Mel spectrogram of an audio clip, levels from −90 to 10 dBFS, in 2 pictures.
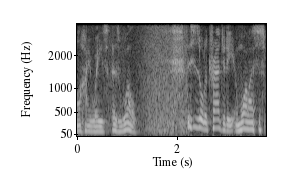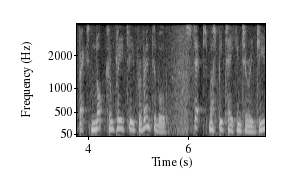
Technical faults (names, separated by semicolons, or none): gain pumping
